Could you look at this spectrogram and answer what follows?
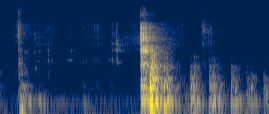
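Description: Small clicks from a Phillips screwdriver and the plastic body of a circular saw being handled at its battery cover, then a sudden louder clatter about two seconds in that fades out within about a second.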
